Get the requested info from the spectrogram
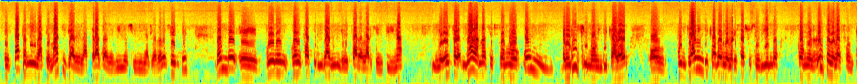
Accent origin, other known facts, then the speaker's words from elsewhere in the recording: Bolivia; nosotros como bolivianos acá a nivel del Estado y de la comunidad en su conjunto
